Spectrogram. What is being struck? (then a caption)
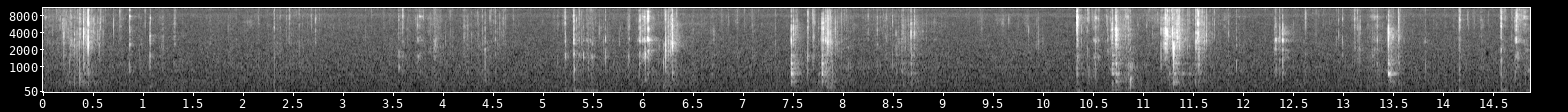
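Soap bar scraped with a metal blade. A solid blue and white striped soap bar is carved and scraped with a metal blade, and curls break off. The sound is a quiet run of bright, dry crinkling scrapes and short crunchy clicks spread across the clip, with dense clusters around a few moments and almost no low end.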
